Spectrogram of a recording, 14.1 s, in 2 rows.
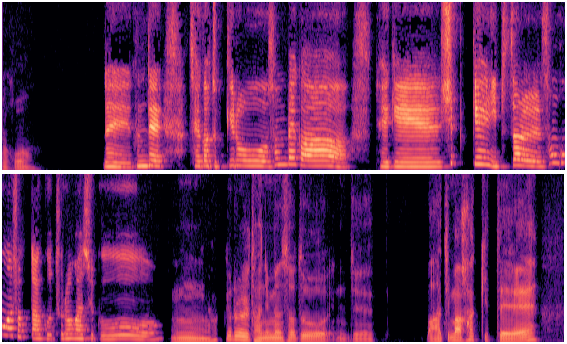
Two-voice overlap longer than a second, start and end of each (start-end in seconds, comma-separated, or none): none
